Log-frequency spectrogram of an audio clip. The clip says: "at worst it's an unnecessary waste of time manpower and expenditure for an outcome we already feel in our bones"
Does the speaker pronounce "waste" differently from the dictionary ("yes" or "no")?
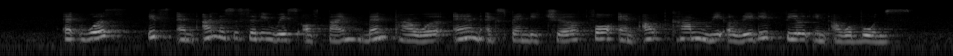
yes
